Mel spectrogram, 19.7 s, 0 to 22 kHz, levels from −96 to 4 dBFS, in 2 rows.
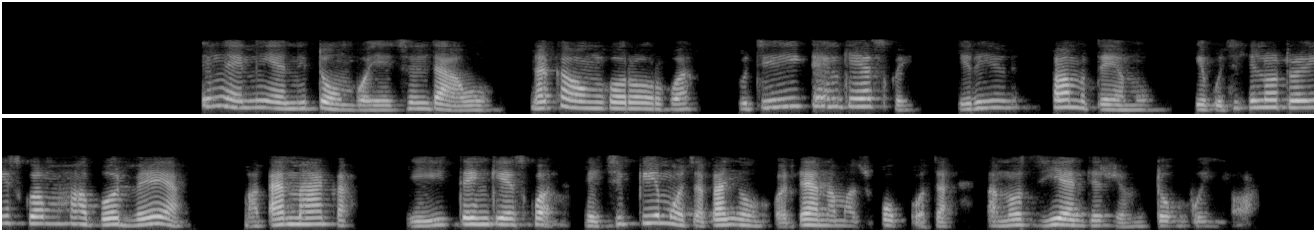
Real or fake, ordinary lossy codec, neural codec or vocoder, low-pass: fake; MP3, 48 kbps; codec, 24 kHz, 0.9 kbps, WavTokenizer, medium speech release version 1; 5.4 kHz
